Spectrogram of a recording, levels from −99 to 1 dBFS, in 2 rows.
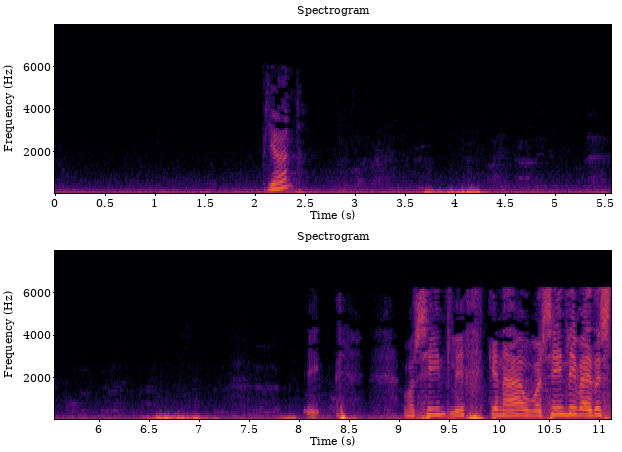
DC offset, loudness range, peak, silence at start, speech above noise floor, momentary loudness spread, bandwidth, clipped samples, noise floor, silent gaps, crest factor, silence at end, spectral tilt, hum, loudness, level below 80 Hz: under 0.1%; 14 LU; -10 dBFS; 1.45 s; 29 dB; 22 LU; 6.4 kHz; under 0.1%; -63 dBFS; none; 28 dB; 0 s; -6 dB/octave; none; -36 LUFS; -42 dBFS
